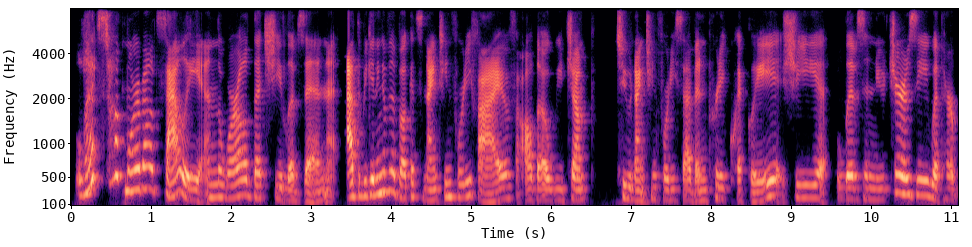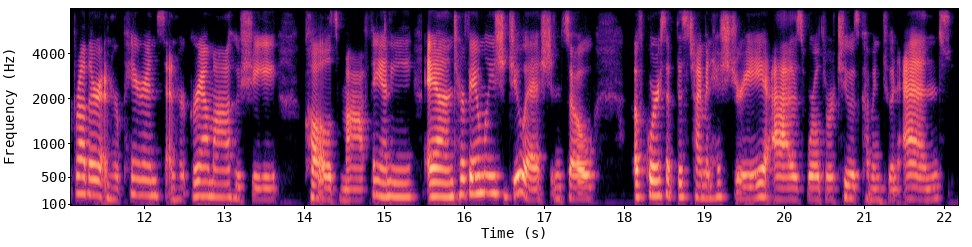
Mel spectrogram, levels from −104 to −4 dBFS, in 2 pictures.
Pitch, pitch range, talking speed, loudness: 200 Hz, 170-235 Hz, 185 wpm, -25 LUFS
